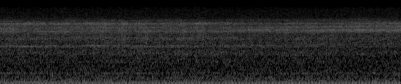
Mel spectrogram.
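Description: Airbus A400M Atlas's turboprop engines running on the ground with the propellers turning: a steady hiss with a high, even whine.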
